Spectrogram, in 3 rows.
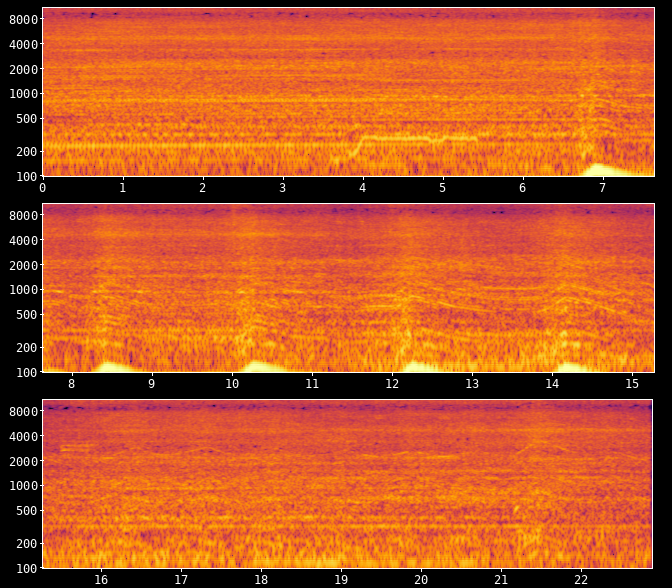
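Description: Hyundai i20's four-cylinder petrol engine idling with the bonnet open, blipped five times in quick succession about a third of the way in, each rev rising and dropping back within a second, then settling to a steady idle.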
